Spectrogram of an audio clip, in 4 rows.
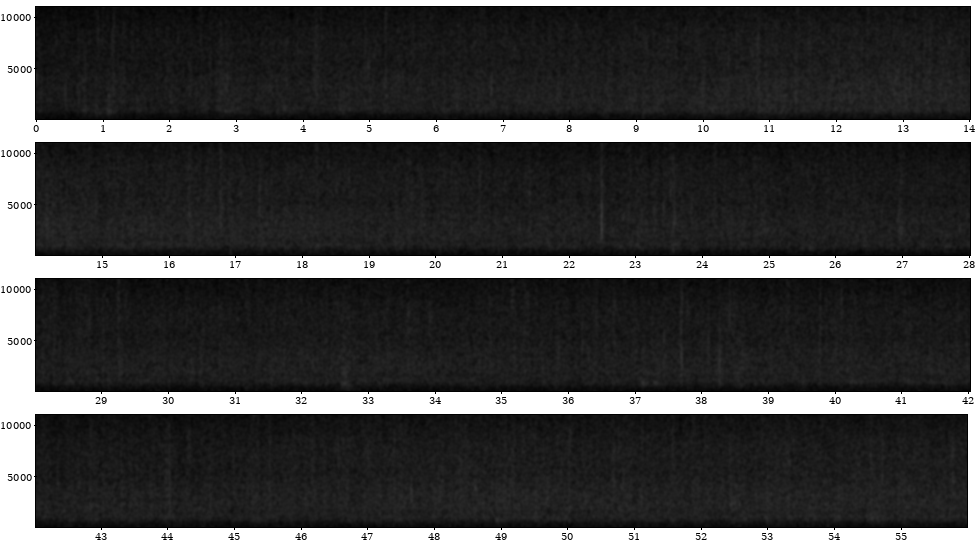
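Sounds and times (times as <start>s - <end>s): steady rain hiss: 0.0s - 56.0s.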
